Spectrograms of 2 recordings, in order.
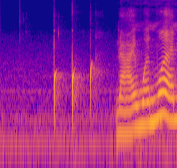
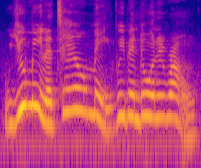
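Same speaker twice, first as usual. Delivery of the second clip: ordinary talk, nothing marked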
